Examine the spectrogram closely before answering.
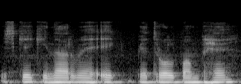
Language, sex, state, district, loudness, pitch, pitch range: Hindi, male, Arunachal Pradesh, Lower Dibang Valley, -16 LUFS, 105 Hz, 100-110 Hz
